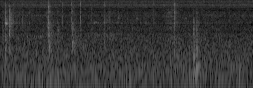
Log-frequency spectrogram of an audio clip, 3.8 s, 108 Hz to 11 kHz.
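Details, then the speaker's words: 3D pen extruding on a rainy day: irregular sharp little pops and ticks over a quiet room. User suspects moisture. "It's popping. It's got some. There's definitely moisture in the air."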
